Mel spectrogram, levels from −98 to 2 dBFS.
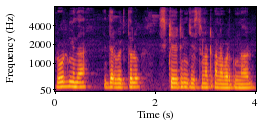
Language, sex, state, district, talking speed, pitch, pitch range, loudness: Telugu, male, Telangana, Mahabubabad, 105 wpm, 150 Hz, 140-155 Hz, -18 LUFS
